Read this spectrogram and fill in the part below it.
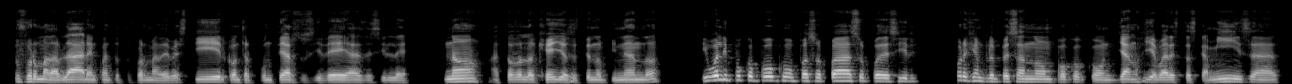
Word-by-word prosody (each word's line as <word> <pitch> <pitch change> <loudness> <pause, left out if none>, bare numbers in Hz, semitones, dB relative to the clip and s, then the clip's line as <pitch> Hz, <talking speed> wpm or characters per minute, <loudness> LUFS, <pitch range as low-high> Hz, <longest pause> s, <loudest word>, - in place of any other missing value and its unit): tu 130 - -6
forma 125 -3 +1
de 105 - +3
hablar, 110 +2 +4
en 110 - -2
cuanto 105 -1 -7
a 95 - -23
tu 100 - -33
forma 105 -1 -4
de 95 - -2
vestir, 115 +4 0
contrapuntear 105 0 -1
sus 100 -2 -19
ideas, 105 0 +2
decirle 100 0 -6 0.3
"no" 140 +2 +2
a - - -12
todo 115 0 -1
lo 110 -2 0
que 115 - +2
ellos 110 -1 +1
estén 110 +1 -4
opinando. 110 +4 -2 0.4
Igual 205 +6 +6
y - - 0
poco 200 -1 0
a 180 - -11
poco, 180 -2 +2
paso 160 -1 +2
a - - -14
paso 165 -1 +4
puedes 150 -1 +3
ir, 140 -1 -3 0.4
por 195 - +1
ejemplo, 165 -5 -1
empezando 130 -2 +1
un 120 -1 -2
poco 120 -1 -4
con 105 -2 -3
ya 120 +1 +3
no 115 0 -6
llevar 110 -2 +1
estas 105 0 -4
camisas, 115 -3 -1
115 Hz, 205 wpm, -22 LUFS, 105-140 Hz, 0.4 s, Igual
